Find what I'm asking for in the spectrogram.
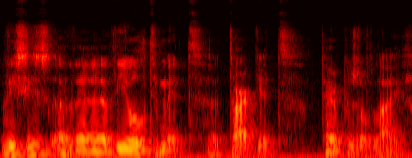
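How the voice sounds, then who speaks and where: A man speaks with a non-native accent and ordinary pitch variation. The room echo is audible. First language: Greek. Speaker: religious video creator. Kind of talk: informal religious talk. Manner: halting, many filler sounds.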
